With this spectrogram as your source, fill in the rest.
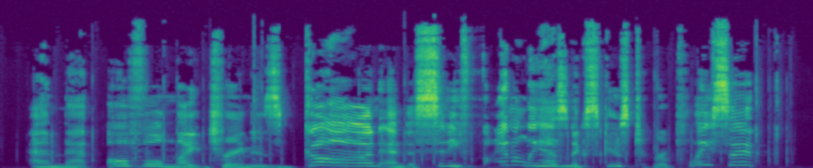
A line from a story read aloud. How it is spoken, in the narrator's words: Patty says happily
